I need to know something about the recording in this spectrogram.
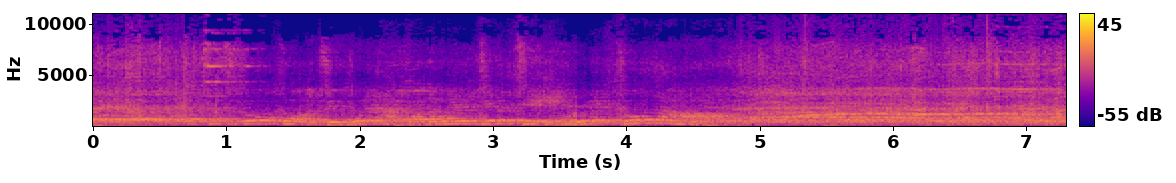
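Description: A man announces through a loudspeaker microphone.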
